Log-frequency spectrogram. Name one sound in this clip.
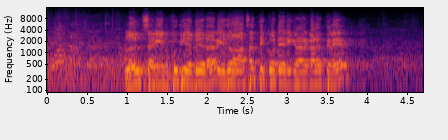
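A young man chants rapidly and continuously.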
